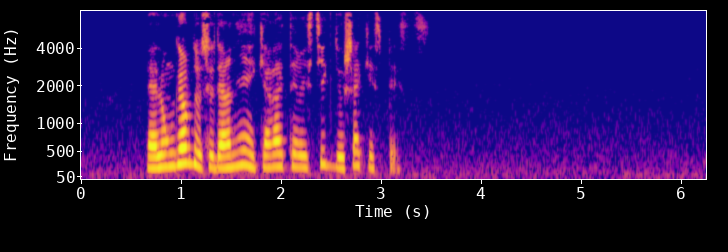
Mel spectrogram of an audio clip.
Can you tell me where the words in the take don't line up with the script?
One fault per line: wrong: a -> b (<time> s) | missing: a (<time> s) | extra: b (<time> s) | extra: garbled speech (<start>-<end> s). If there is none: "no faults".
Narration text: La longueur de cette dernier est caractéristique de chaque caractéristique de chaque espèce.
wrong: cette -> ce (1.2 s)
missing: caractéristique de chaque (2.9 s)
